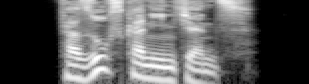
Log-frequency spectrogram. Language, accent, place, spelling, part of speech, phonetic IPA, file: German, Germany, Berlin, Versuchskaninchens, noun, [fɛɐ̯ˈzuːxskaˌniːnçəns], De-Versuchskaninchens.ogg
- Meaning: genitive singular of Versuchskaninchen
